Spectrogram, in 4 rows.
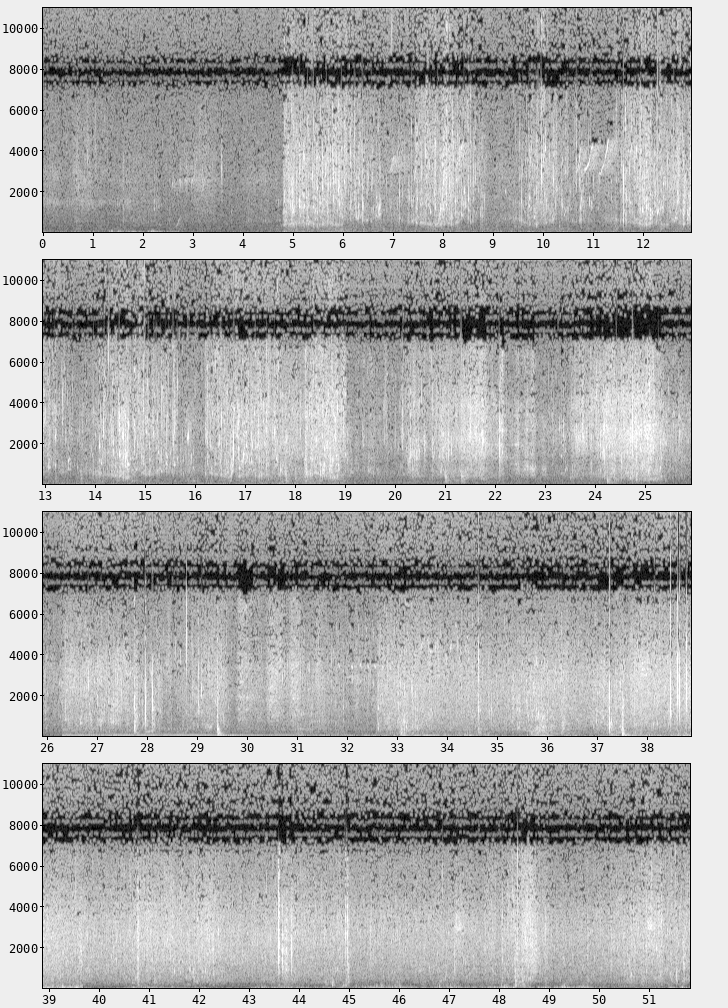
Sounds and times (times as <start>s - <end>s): Rowboat, canoe, kayak: 0.0s - 51.8s.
